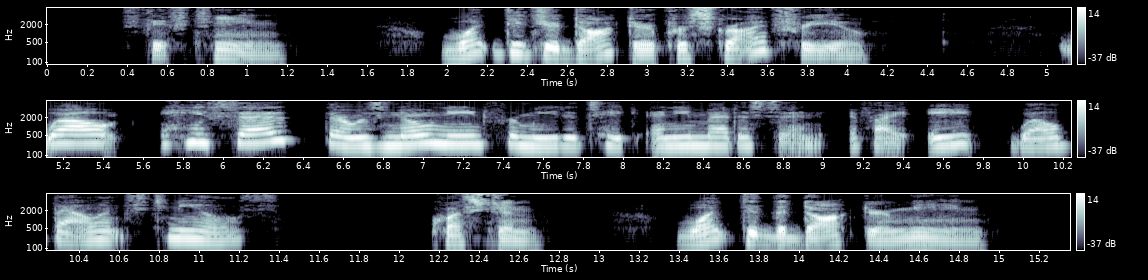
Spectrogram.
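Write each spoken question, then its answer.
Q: What did the doctor mean?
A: She needs no medicine, only well-balanced meals.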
